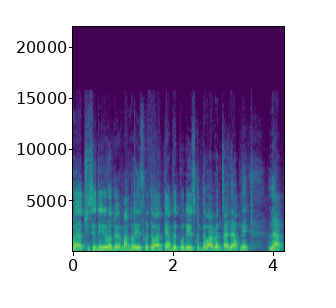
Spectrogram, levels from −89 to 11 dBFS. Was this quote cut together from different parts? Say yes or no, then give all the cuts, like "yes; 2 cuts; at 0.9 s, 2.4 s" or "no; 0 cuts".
no; 0 cuts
